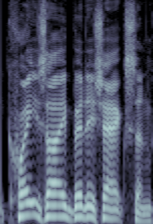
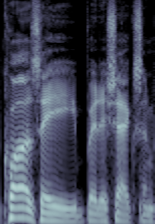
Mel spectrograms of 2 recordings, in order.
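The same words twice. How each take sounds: First: "quasi" with a long AY, ending in EYE; QUASI as kway-zye. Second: "quasi" with an AH, ending in EE; QUASI as kwah-zee. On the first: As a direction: say "quasi" as KWAY-zye, both vowels gliding. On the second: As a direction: say "quasi" as KWAH-zee, open first vowel. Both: Shown as a demonstration. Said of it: "which is the quasi-British way to say it".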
